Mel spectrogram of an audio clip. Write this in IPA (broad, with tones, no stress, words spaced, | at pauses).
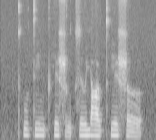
t̪ʰu˥˧t̪i˥˧npʰi˥˩ʂɤ˩ŋ t͡sɹ̩˥jɑ˥˩ʊ̯t̪ʰi˥ ʂɤ˥˩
